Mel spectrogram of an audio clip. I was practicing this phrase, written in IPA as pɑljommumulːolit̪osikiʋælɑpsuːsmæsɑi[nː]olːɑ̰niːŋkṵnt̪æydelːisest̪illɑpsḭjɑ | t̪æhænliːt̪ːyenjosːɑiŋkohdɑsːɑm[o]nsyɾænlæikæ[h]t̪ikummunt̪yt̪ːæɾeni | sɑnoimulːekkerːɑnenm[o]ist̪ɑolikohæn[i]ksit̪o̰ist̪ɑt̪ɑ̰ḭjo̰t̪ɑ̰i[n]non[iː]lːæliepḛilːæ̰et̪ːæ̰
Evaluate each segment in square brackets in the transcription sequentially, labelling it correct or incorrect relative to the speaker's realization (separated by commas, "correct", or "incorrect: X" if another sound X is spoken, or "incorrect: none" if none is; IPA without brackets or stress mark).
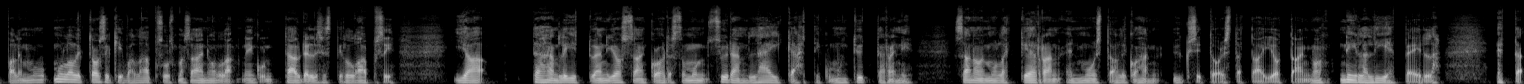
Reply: incorrect: n, incorrect: u, correct, incorrect: u, incorrect: y, correct, correct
